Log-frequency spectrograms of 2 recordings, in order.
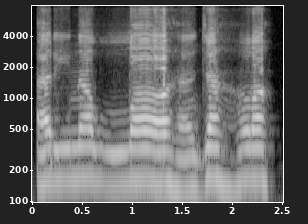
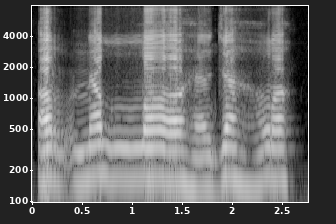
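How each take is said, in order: First: Slow chant, أرنا as "arina"; quick i between r and n in أرنا; short i on r. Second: Slow chant, أرنا as "arna", r without vowel; silent-vowel r. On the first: Teacher showing al-Duri's variant, أرنا chanted as "arina". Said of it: "قرأ الدوري عن أبي عمرو". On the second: Teacher showing al-Susi's reading, أرنا chanted as "arna". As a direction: join r straight to n in أرنا. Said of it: "قرأ ابن كثير والسوسي". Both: Shown as a demonstration.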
